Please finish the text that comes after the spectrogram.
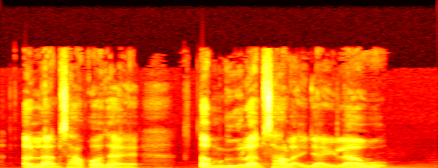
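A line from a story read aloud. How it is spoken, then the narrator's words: Shocked shout into phone. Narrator (Vietnamese): Hắn sắc mặt đại biến, hướng về phía điện thoại hét lên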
